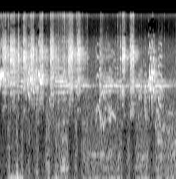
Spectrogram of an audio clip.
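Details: Budgies chattering, a busy high warbling of squeaky chirps and scratchy notes from several birds at once, with a faint low murmur underneath.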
